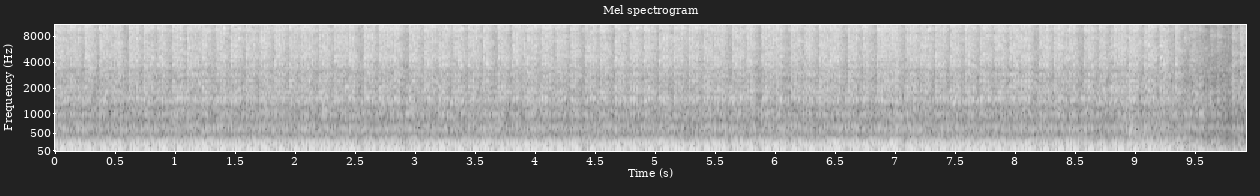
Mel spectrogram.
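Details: Mk1 Ford Fiesta with a turbo Zetec at its first start after an ECU fix. It runs at a fast idle with an uneven, lumpy beat and slight hunting before shutting off; rough and untuned, acceptable for a first start.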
